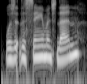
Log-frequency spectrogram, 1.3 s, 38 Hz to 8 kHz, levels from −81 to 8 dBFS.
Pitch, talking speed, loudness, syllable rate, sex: 205 Hz, 275 wpm, -13 LUFS, 5.5 syllables/s, female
